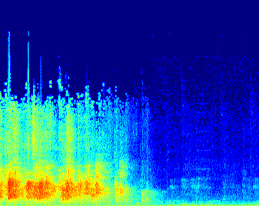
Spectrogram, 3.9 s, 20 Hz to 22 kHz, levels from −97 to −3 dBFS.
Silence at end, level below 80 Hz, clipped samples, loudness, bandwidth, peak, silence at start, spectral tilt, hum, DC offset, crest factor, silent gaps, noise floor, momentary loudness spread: 1.65 s; -54 dBFS; under 0.1%; -16 LUFS; 16.5 kHz; 0 dBFS; 0 s; 0 dB/octave; none; under 0.1%; 20 dB; none; -47 dBFS; 17 LU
